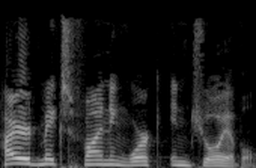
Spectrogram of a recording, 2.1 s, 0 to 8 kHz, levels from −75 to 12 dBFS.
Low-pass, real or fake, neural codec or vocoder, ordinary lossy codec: 7.2 kHz; real; none; MP3, 32 kbps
